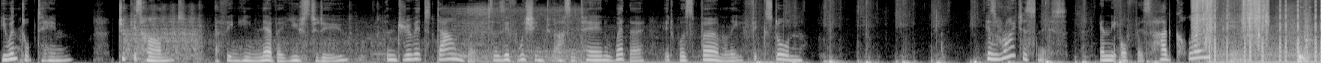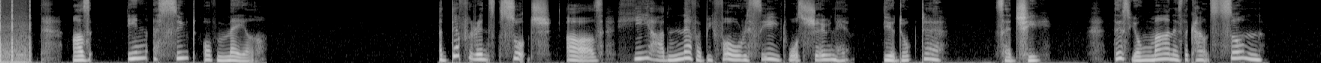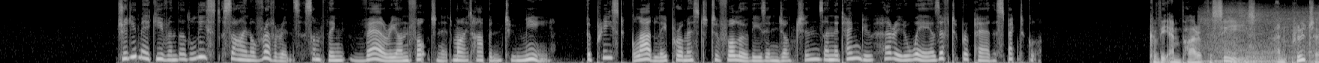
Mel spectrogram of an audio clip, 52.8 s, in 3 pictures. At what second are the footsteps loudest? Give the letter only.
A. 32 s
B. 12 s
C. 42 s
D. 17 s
D.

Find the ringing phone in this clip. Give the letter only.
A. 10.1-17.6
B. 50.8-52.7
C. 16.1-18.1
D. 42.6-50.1
C.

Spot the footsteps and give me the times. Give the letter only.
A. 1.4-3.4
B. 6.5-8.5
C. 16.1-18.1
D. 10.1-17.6
D.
